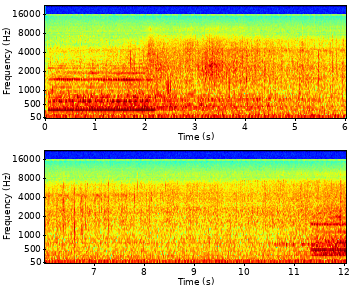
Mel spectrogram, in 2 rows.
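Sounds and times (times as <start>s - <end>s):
crackling hiss: 0.0s - 12.0s
distant train rumble: 0.0s - 12.0s
faint clicks: 1.5s - 11.1s.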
